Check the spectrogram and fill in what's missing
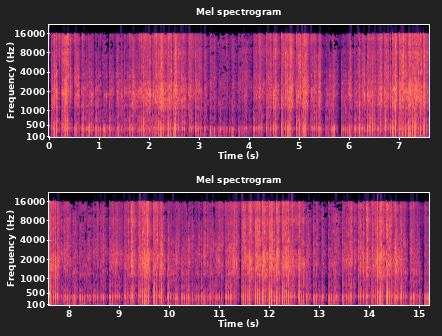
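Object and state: Cardboard box tapped and scratched.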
